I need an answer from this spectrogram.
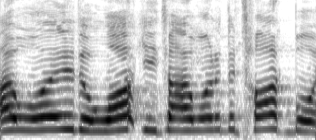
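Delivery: put-on crying child voice, bawling, sobbing, yelling. Like a small child in the middle of a meltdown, sobbing and shouting at their parents about the one thing they wanted. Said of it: "I'm yelling this thing out loud".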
